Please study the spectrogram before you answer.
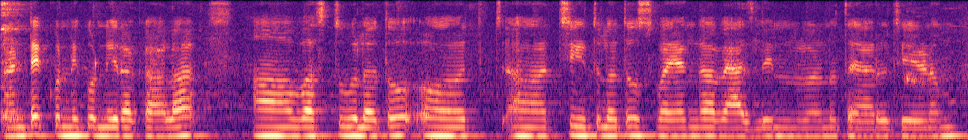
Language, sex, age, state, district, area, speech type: Telugu, female, 18-30, Andhra Pradesh, Krishna, urban, spontaneous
